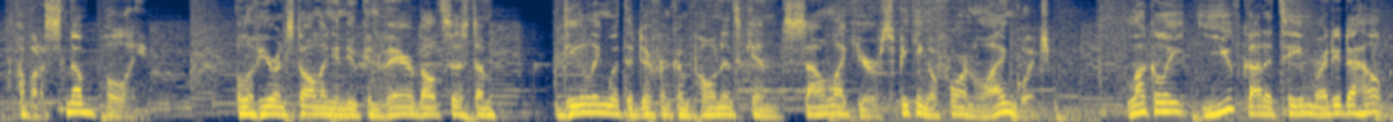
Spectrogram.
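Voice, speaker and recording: A man narrating a scripted radio advertisement. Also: medium pitch. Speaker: advertisement announcer. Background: plucked guitar music.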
